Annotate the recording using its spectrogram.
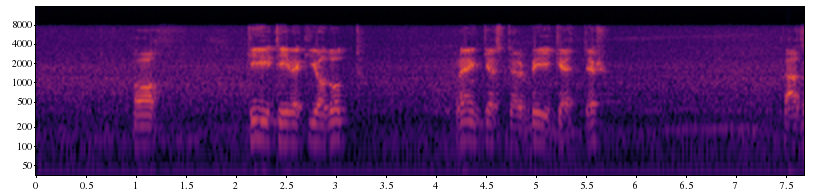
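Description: An older man speaks calmly and close by, in short phrases.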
